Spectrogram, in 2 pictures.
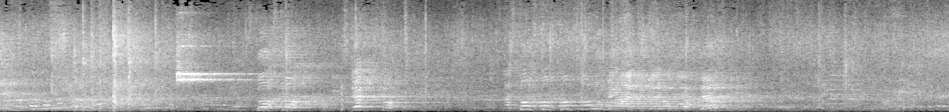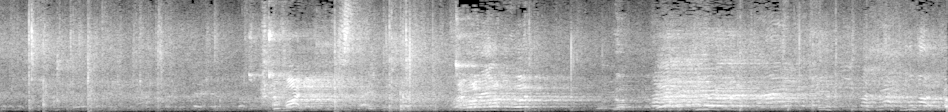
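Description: Young men shout to one another across an echoing hall.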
